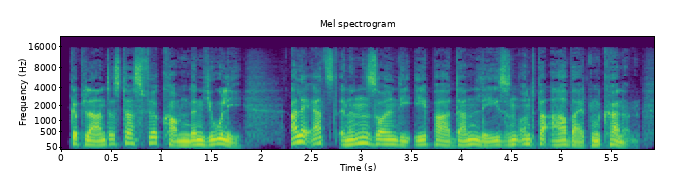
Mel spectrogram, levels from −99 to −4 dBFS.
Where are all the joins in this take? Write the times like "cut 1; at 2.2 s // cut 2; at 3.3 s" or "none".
none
